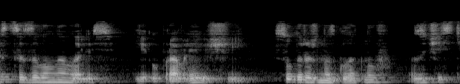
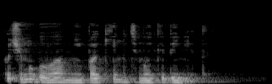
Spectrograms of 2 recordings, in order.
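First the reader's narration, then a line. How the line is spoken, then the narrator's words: Calm. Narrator (Russian): Все так же спокойно сказала она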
